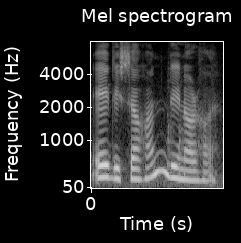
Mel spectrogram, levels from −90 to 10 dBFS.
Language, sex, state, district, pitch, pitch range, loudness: Assamese, female, Assam, Kamrup Metropolitan, 225 Hz, 205-250 Hz, -14 LUFS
